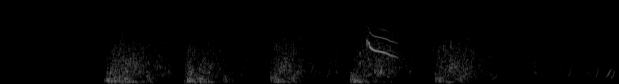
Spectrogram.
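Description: Wooden oars splash through water in regular strokes.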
